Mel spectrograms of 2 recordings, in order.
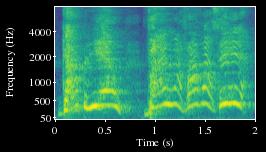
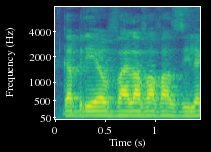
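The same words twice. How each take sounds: First: The voice sounds stressed and exasperated. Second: The voice sounds calm and patient. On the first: Patience has run out after repeated requests. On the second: The request is still made patiently.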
